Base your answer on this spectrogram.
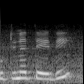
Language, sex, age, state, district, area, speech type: Telugu, female, 18-30, Andhra Pradesh, Nandyal, urban, spontaneous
